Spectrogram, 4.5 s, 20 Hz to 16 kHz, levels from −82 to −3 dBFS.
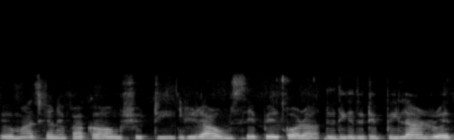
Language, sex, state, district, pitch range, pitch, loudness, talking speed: Bengali, female, West Bengal, Jalpaiguri, 210-225 Hz, 220 Hz, -27 LUFS, 185 wpm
